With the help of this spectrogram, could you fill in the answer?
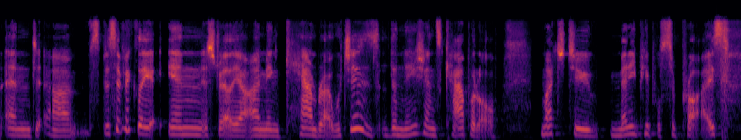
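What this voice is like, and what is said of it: Funny Canadian accent. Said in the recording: “I'm a Canadian living in Australia, so I have a funny accent.”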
